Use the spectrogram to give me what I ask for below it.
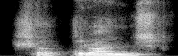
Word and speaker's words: shatranj: And that's how we get the modern word for chess, shatranj. Chatrang becomes shatranj to suit Arabic pronunciation.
